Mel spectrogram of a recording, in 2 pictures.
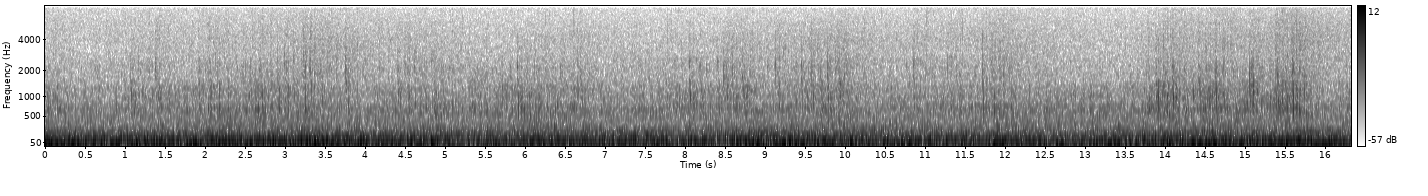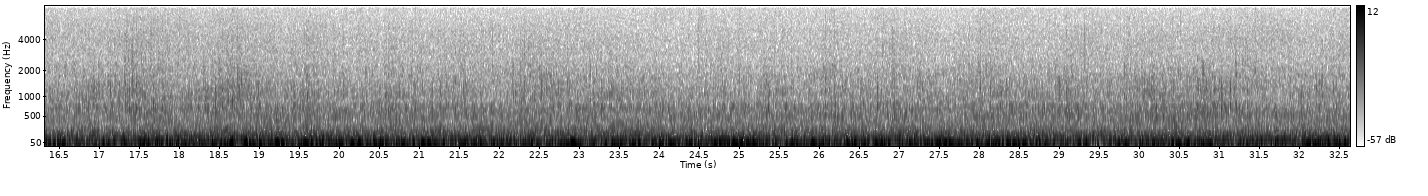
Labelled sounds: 2.5	3.9	vessel noise, 0.63 to 6.2 kHz
8.3	8.9	vessel noise, 0.82 to 3.6 kHz
13.7	14.3	vessel noise, 0.56 to 2.7 kHz

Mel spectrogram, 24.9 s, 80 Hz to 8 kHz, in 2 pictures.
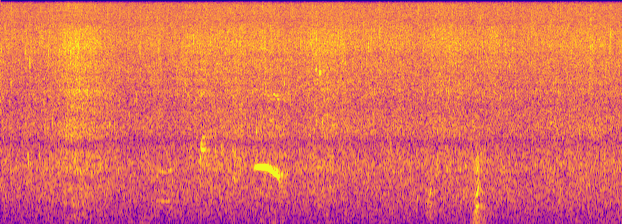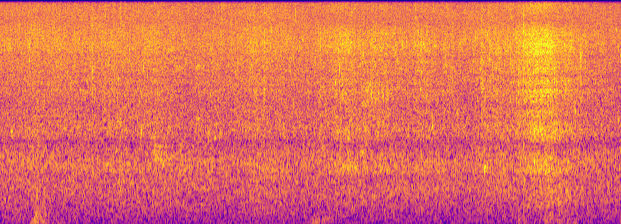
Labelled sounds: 5.1	5.6	humpback whale, 0.78 to 0.94 kHz

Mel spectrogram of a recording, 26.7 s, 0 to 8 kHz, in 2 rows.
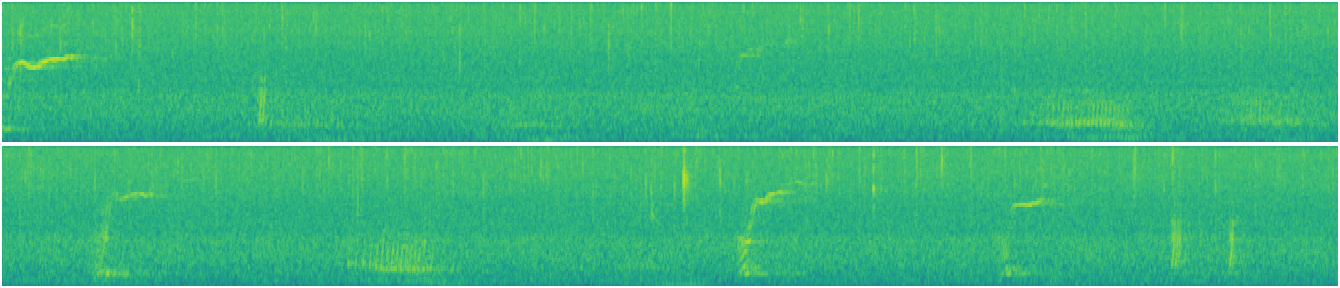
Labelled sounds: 0.0	0.9	humpback whale, 1.8 to 2.7 kHz
14.5	14.9	humpback whale, 2.5 to 3.1 kHz
20.8	21.5	humpback whale, 1.9 to 3.9 kHz
23.4	23.9	humpback whale, 2.1 to 2.7 kHz

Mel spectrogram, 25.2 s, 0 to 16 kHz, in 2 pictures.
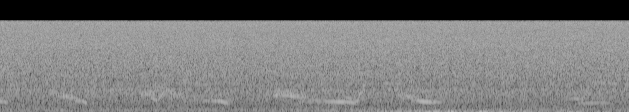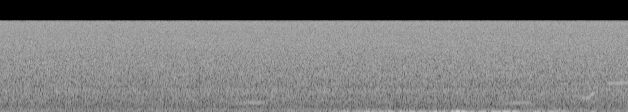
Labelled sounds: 24.7	25.1	humpback whale, 0.90 to 1.0 kHz

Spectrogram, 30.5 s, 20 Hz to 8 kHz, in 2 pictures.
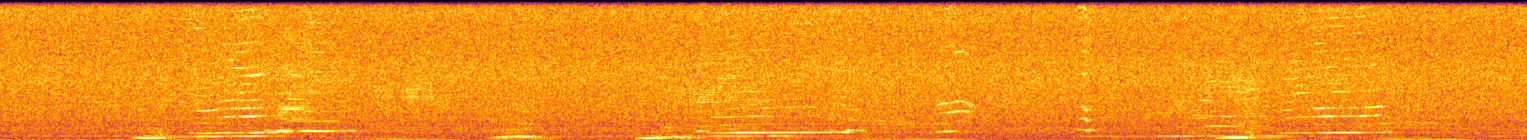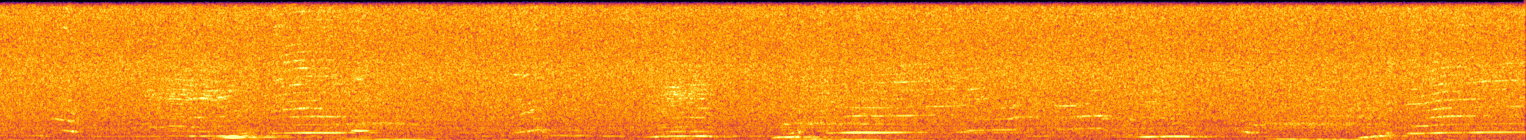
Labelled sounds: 1.9	3.4	humpback whale, 1.0 to 3.8 kHz
7.1	7.6	humpback whale, 1.3 to 2.8 kHz
9.4	9.8	humpback whale, 1.5 to 2.3 kHz
12.0	12.4	humpback whale, 0.80 to 0.90 kHz
13.1	13.9	humpback whale, 1.4 to 1.9 kHz
15.8	16.1	humpback whale, 0.99 to 1.3 kHz
16.9	17.4	humpback whale, 2.3 to 2.5 kHz
18.1	18.7	humpback whale, 1.3 to 2.0 kHz
19.0	19.3	humpback whale, 0.96 to 1.1 kHz
21.9	22.1	humpback whale, 2.5 to 2.8 kHz
23.7	24.0	humpback whale, 1.3 to 1.5 kHz
24.5	26.4	humpback whale, 1.2 to 2.1 kHz
27.8	28.5	humpback whale, 0.80 to 1.2 kHz
29.3	30.1	humpback whale, 1.3 to 2.2 kHz

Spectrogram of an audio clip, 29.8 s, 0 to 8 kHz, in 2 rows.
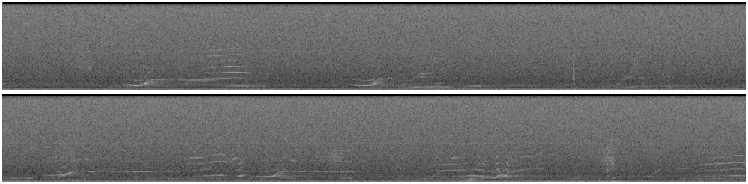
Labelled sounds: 2.6	3.3	humpback whale, 0.80 to 1.1 kHz
3.7	5.0	humpback whale, 0.80 to 3.8 kHz
7.1	8.7	humpback whale, 0.83 to 1.7 kHz
16.1	17.1	humpback whale, 0.80 to 2.1 kHz
17.5	17.9	humpback whale, 0.90 to 1.0 kHz
18.6	19.4	humpback whale, 1.7 to 2.6 kHz
19.8	20.1	humpback whale, 1.1 to 1.2 kHz
23.6	24.3	humpback whale, 0.99 to 1.7 kHz
25.3	25.5	humpback whale, 2.2 to 2.4 kHz
28.8	29.7	humpback whale, 1.2 to 2.5 kHz

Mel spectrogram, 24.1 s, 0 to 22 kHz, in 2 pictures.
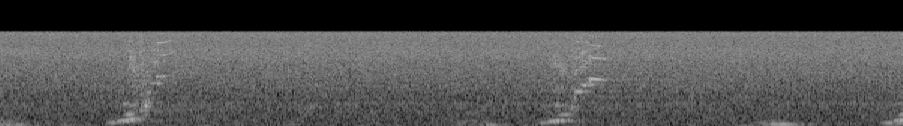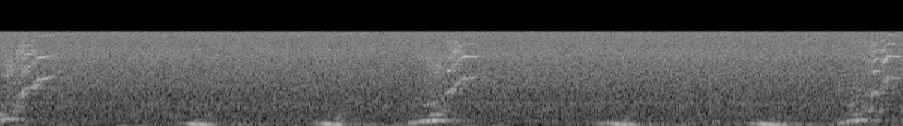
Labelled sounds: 7.7	8.1	humpback whale, 1.3 to 5.1 kHz
12.3	12.8	humpback whale, 0.90 to 1.9 kHz
18.1	18.5	humpback whale, 1.3 to 3.6 kHz
23.6	24.0	humpback whale, 0.93 to 3.6 kHz

